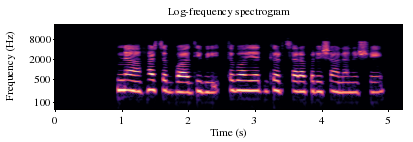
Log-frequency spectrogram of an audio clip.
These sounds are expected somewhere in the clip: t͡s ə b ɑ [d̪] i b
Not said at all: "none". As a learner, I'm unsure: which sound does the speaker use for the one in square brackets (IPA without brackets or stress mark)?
d̪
